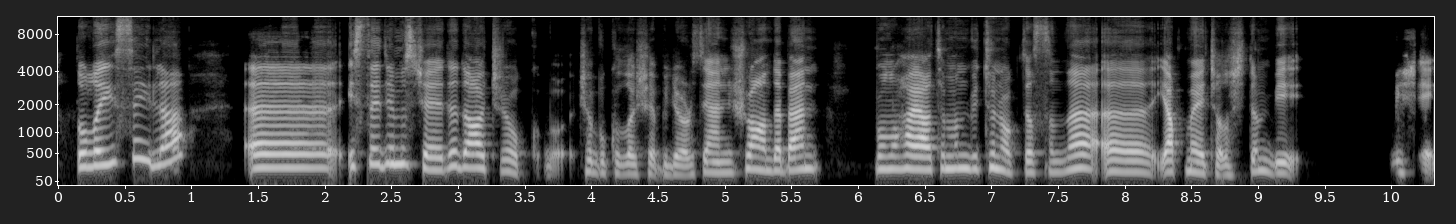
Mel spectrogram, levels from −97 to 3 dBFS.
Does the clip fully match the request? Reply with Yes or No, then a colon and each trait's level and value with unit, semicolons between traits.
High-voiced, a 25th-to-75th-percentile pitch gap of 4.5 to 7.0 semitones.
Yes: high, 220 Hz; wide, 5.4 semitones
